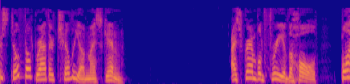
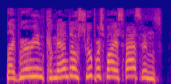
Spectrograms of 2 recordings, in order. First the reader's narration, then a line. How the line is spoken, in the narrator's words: I cried out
